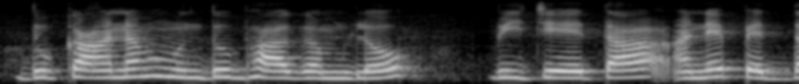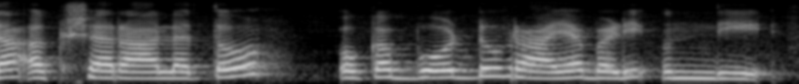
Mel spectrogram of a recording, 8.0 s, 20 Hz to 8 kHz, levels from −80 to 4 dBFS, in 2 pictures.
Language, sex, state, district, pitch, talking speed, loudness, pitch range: Telugu, female, Telangana, Hyderabad, 250 Hz, 85 wpm, -16 LUFS, 235-265 Hz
